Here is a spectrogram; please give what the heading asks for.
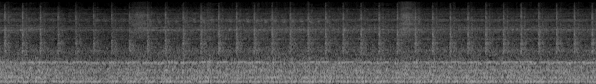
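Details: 1984 Ford F150 after a cylinder head change: it idles fairly smoothly with a light, quick tick of nearly three per second. Valves probably need readjusting again once freed up; cause suspected, not confirmed.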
